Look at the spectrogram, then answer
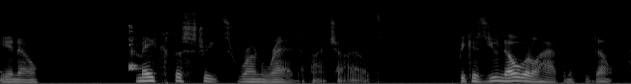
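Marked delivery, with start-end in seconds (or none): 1.4-6.1 commanding, authoritative elder's voice. Trying out a voice for a commanding elder: commanding elder's voice. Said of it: "you don't betray the voice of the elder".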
